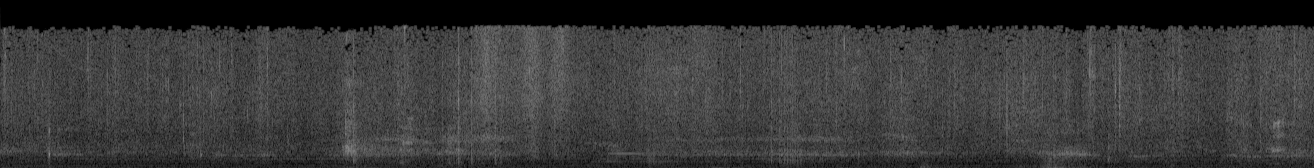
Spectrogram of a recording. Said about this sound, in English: I still see people flipping pages. I hear pages turning.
